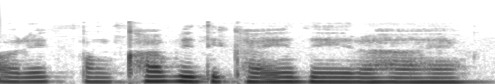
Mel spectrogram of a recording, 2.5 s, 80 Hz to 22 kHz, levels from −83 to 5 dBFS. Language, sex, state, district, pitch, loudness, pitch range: Hindi, female, Jharkhand, Deoghar, 205 Hz, -16 LUFS, 195-210 Hz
